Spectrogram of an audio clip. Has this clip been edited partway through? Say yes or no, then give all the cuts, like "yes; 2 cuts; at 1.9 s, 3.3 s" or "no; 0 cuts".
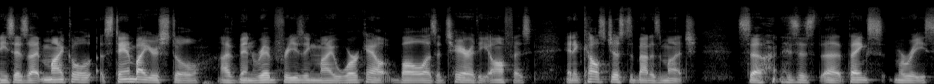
no; 0 cuts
